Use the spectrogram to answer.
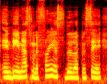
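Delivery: normal talking voice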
